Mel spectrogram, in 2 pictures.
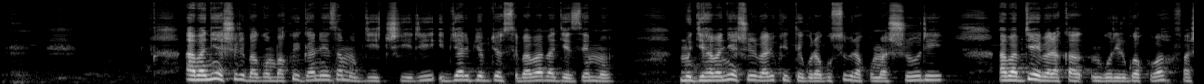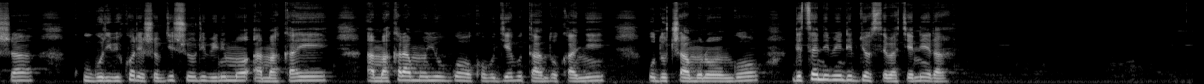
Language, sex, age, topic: Kinyarwanda, female, 25-35, education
